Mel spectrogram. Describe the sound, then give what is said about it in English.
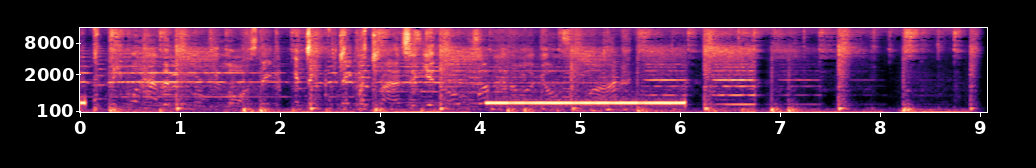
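A phone line rings out unanswered, a steady mid-pitched ringing tone holding for about two seconds over a busy, music-like background, with no one picking up. “Still no answer.”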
